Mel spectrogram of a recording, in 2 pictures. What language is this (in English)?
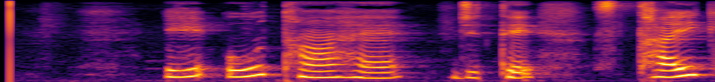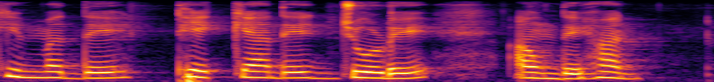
Punjabi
